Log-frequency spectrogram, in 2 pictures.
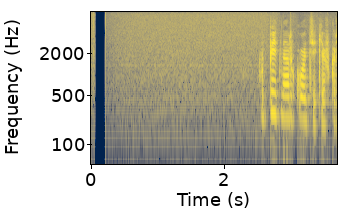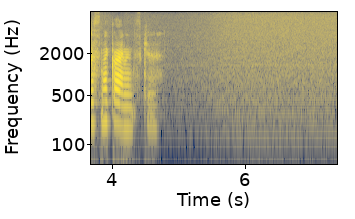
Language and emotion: Russian, neutral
